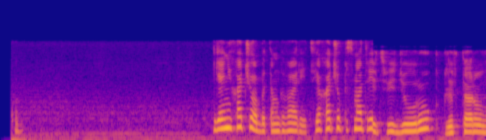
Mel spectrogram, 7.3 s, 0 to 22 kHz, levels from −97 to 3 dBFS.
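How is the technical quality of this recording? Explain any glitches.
One glitch stands out: a section at the wrong speed from 5.59 s to the end at 7.30 s. The speech drops to about 0.76 times normal speed, so pitch falls about five semitones and the voice turns deep and slow, likely from playback against a mismatched clock.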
